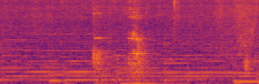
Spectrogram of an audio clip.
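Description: Melon seed, chili and peanut paste sizzling in a pan, a quiet close frying hiss with a few light clinks and scrapes and no speech.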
